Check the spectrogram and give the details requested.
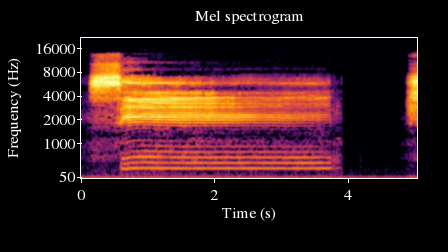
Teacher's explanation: সিন 4 আলিফ টানতে হবে, leak পানসারের আওয়াজ হবে, জিহ্বার আগা নিচের দাঁতের আগায় লাগবে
